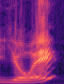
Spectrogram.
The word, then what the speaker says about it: Yoe: e flash wolves or we call it yoi so that's how we're going to pronounce it yoi flash wolf um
